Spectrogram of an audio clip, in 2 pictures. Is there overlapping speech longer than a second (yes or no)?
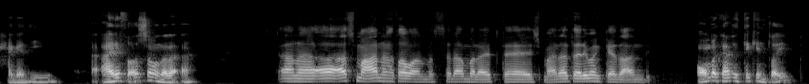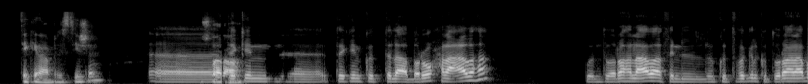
no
